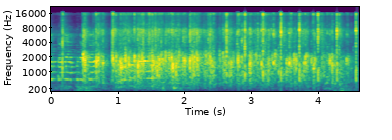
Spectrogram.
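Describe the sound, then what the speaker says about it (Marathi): Audience clapping for a teacher, a former principal, at a school gathering, a dense, steady wash of many hands that continues for several seconds, with voices mixed in. "सरांसाठी जोरदार टाळ्या आपण"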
